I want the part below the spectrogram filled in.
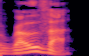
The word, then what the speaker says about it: Rova: "I've also briefly used that station's app called Rover." It's spelled R-O-V-A.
